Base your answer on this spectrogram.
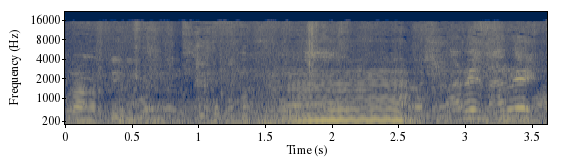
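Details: A single strong, level moo lasting under a second from a Limousin Belgian cow or bull at a crowded show, framed by softer lowing, voices and faint music.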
